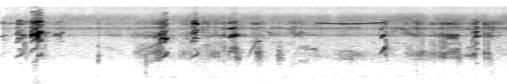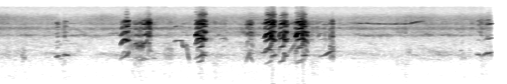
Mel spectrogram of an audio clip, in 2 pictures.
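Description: Short, sharp animal chirps and squeaks in quick clusters, the loudest about half a second in and again around seven to eight seconds in, over a faint steady background; the sound stops abruptly just before the end.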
